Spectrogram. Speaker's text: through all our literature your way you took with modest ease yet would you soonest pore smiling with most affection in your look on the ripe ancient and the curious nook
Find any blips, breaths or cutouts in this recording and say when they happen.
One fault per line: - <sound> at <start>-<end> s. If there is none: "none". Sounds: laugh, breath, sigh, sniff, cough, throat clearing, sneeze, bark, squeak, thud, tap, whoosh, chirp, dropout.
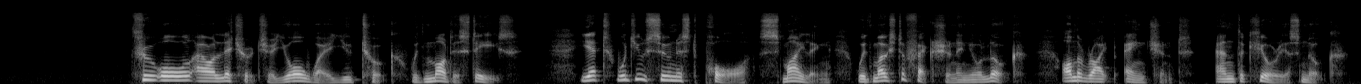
none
